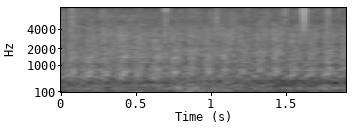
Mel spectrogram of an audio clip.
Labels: {"label": "anthrophony, boat engine", "recorder": "SoundTrap 500"}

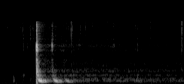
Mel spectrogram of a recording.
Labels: {"label": "anthrophony, bomb", "recorder": "HydroMoth"}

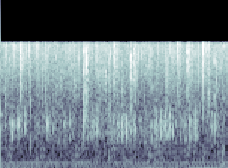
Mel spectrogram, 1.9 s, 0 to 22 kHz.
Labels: {"label": "anthrophony, boat engine", "recorder": "SoundTrap 500"}
{"label": "biophony, damselfish", "recorder": "SoundTrap 500"}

